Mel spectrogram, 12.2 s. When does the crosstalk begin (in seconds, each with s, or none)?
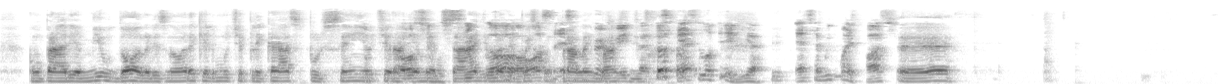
3.6 s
